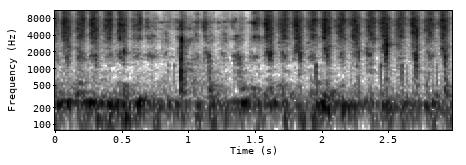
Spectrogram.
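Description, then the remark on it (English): Palms rub together as fast as possible to make them hot, in a steady back-and-forth, making a dry, raspy swishing repeated about five times a second, fairly loud and with no voices over it. “Now put them together and rub them a lot”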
